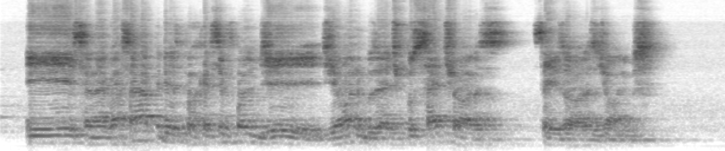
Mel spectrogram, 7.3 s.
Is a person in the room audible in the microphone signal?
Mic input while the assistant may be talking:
No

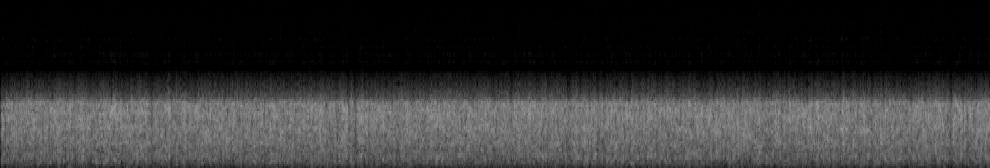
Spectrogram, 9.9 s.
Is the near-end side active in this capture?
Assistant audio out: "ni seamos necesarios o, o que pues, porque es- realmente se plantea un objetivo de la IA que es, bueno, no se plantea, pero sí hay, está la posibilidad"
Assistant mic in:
No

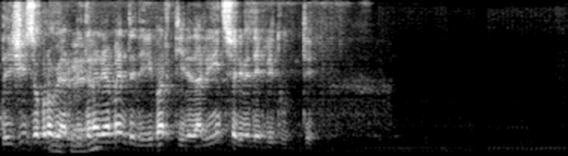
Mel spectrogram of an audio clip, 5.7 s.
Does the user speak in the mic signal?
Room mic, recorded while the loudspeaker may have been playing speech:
Yes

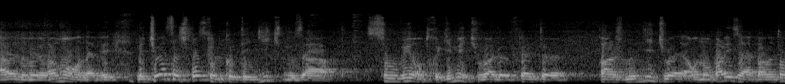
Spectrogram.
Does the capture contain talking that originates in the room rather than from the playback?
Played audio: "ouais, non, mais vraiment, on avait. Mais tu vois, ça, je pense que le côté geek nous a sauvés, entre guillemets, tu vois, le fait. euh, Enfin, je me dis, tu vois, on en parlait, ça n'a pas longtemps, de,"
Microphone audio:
No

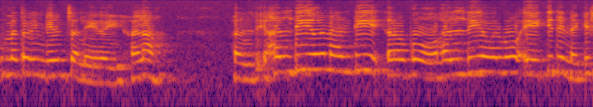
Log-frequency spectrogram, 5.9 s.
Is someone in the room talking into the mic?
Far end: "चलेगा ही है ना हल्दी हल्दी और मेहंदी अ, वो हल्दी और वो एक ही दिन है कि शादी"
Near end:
No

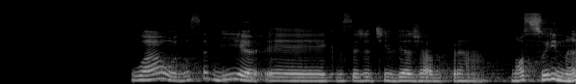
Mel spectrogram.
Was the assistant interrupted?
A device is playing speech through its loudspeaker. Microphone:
Yes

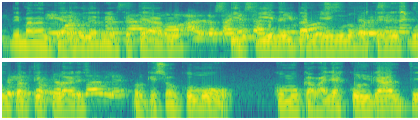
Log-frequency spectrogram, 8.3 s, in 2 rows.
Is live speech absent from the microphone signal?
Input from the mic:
No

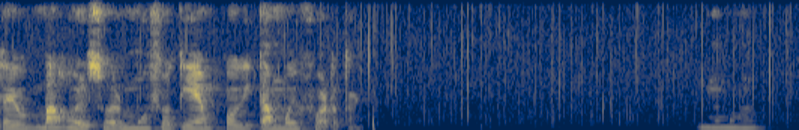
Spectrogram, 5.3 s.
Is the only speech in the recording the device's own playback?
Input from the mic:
No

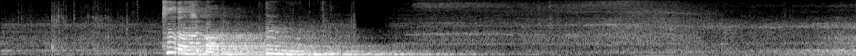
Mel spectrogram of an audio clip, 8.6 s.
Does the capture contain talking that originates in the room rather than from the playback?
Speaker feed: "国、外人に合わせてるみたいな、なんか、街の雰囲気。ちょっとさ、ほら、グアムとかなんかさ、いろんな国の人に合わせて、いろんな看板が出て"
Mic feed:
Yes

